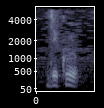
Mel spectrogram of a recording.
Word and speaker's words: Děkuju: And I will get this wrong, of course, but I want to say Drayuhu, Druyuhu, How do you say thank you? – Děkuju. – Děkuju.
